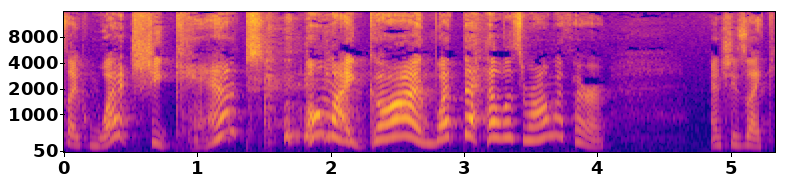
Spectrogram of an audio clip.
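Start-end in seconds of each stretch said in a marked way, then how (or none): 0.2-4.1 much higher, shouted sarcastic alarm; mock outrage. Answering mom with hammed-up sarcastic panic. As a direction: ham up the shock over the baby.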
